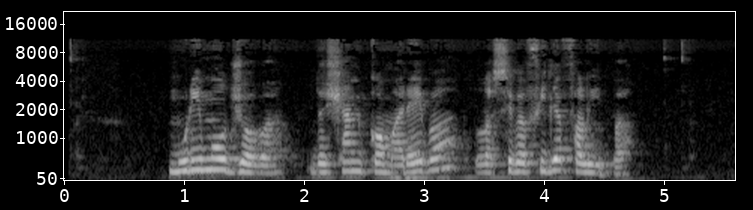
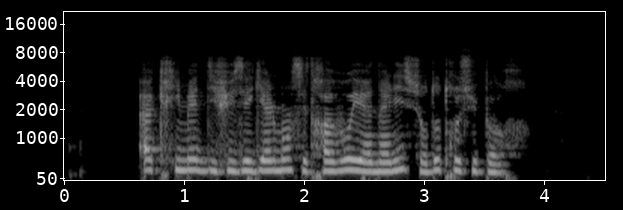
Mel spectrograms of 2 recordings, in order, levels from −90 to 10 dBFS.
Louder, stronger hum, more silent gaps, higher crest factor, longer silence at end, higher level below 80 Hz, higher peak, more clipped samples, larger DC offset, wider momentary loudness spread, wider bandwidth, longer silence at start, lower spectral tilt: first, -23 LUFS vs -32 LUFS; neither; neither; about the same, 18 dB vs 16 dB; about the same, 0.85 s vs 0.75 s; first, -52 dBFS vs -60 dBFS; first, -6 dBFS vs -18 dBFS; neither; neither; first, 13 LU vs 9 LU; first, 11.5 kHz vs 7.4 kHz; first, 0.9 s vs 0.65 s; second, -4 dB/octave vs -6 dB/octave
